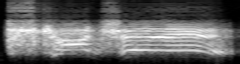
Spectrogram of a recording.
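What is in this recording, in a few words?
bailout, mood high, Polish speech; War Thunder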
